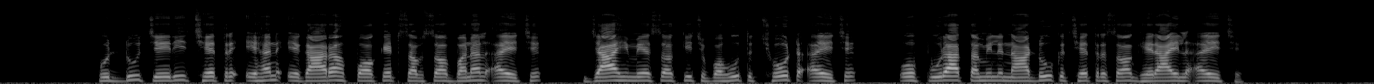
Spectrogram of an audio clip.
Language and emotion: Maithili, neutral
